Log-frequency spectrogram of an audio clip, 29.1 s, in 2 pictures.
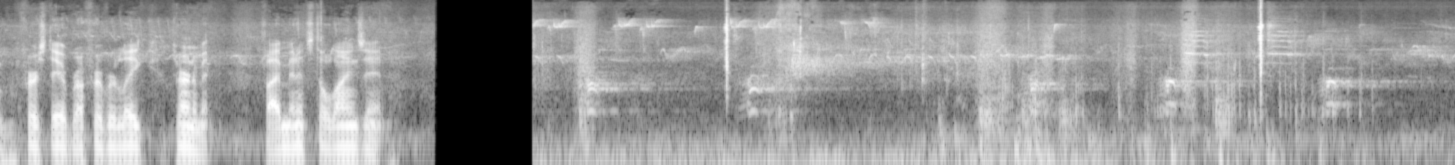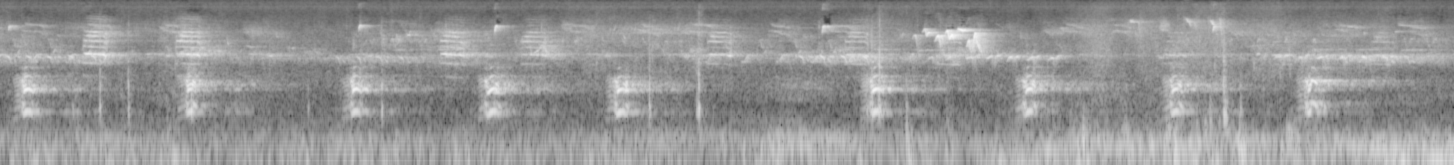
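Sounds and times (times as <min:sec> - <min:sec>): large bird calling: 0:05.4 - 0:28.9
small birds chirping faintly: 0:05.4 - 0:29.0.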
